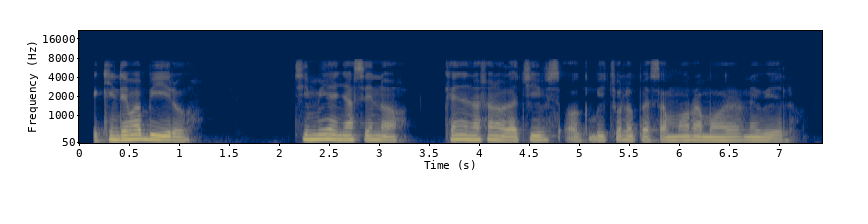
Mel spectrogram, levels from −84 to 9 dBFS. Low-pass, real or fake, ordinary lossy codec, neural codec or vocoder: 7.2 kHz; real; none; none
